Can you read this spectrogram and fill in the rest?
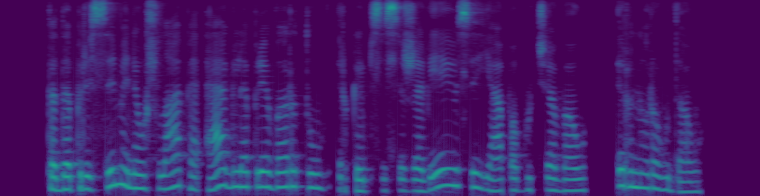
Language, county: Lithuanian, Alytus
